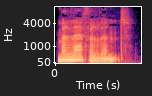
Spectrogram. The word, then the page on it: malevolent: British English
